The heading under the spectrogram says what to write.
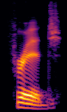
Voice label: "fridge", English

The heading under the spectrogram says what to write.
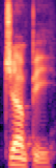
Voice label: "jumpy", English; Speech Pro

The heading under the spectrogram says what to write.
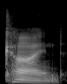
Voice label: "kind", English

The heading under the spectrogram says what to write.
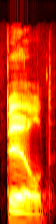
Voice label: "build", English; Speech Pro

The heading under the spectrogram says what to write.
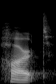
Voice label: "heart", English

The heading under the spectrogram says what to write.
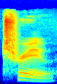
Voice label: "true", English

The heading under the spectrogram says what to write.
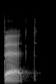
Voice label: "bet", English

